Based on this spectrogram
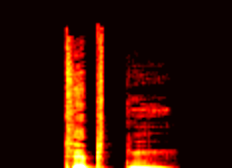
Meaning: inflection of tippen: 1. first/third-person plural preterite 2. first/third-person plural subjunctive II
- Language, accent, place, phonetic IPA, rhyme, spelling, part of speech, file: German, Germany, Berlin, [ˈtɪptn̩], -ɪptn̩, tippten, verb, De-tippten.ogg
